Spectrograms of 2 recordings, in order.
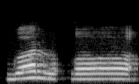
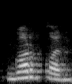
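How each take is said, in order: First: The word ends on a long vowel. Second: The word ends with an n sound. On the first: The speaker calls it right. "tapi gorko" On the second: The speaker calls it wrong. "bukan gorkon"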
